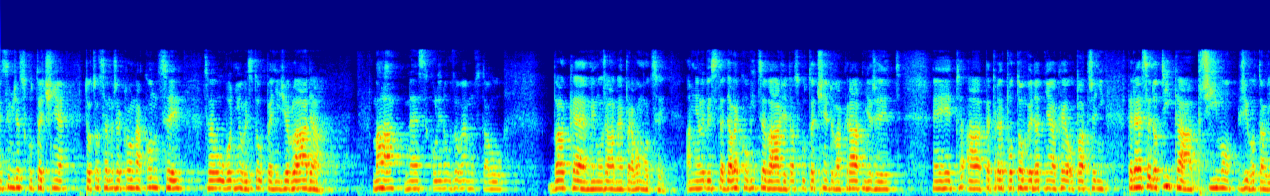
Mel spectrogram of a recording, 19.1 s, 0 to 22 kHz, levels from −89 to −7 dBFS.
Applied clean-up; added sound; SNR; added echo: none; none; none; reverberation time 0.6 s.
